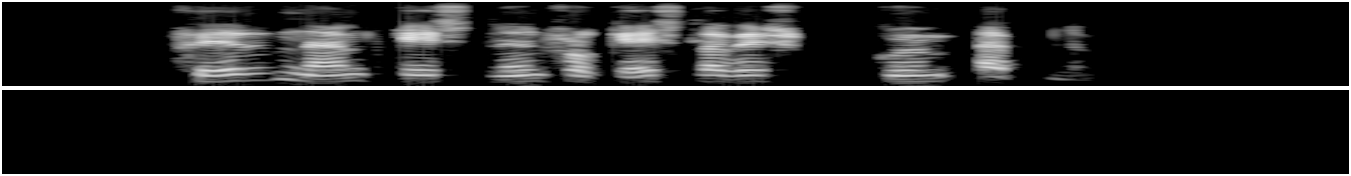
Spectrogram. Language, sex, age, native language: Icelandic, male, 40-49, Icelandic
